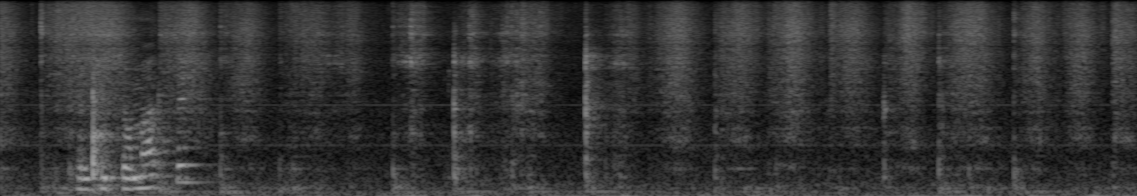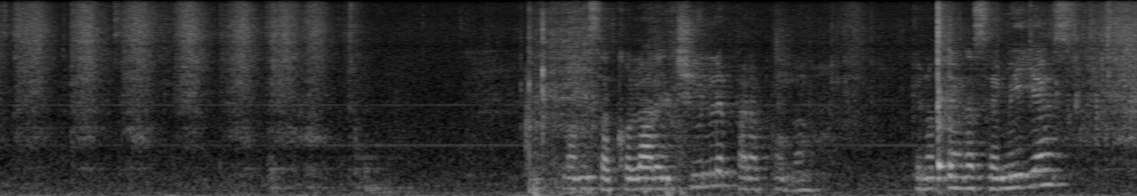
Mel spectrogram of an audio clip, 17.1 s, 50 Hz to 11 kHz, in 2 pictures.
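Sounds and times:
wooden spoon scraping noodles: 0.0 - 11.1, 12.6 - 13.1.

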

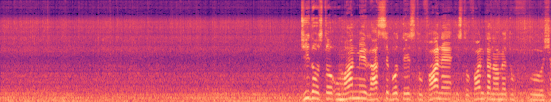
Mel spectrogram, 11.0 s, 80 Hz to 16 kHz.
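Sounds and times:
car road noise hum: 0.0 - 11.0
tyres hissing on wet road: 0.0 - 11.0.

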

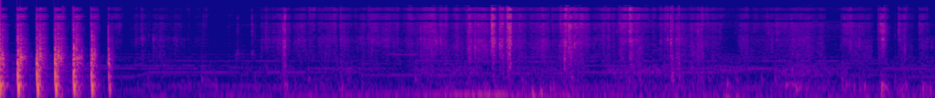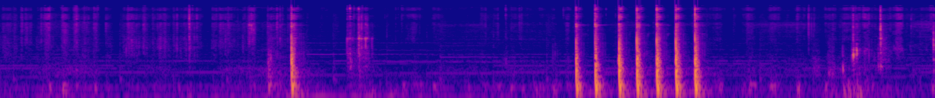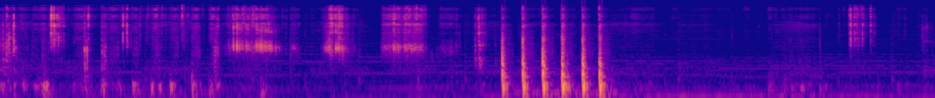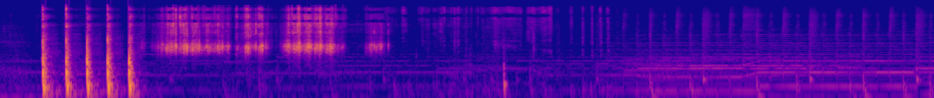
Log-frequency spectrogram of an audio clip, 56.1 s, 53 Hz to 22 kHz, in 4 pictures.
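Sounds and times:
hammer knocking on gravel: 0.0 - 1.8, 18.1 - 18.6, 22.6 - 24.7, 35.6 - 37.3, 42.7 - 44.3
background music: 0.0 - 56.0.

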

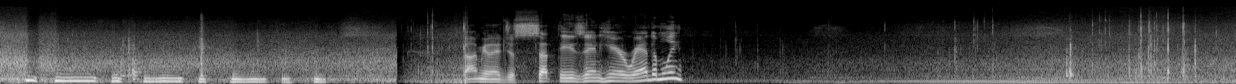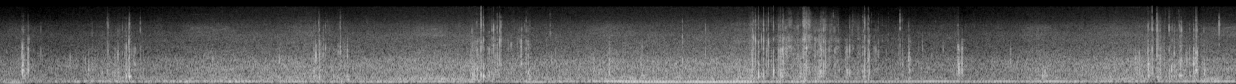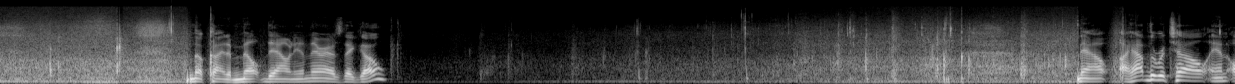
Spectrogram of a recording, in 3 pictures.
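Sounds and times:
steady low hum: 0.0 - 27.8
foil crinkling: 10.7 - 13.9, 17.0 - 17.8, 19.7 - 22.1, 23.7 - 24.6.

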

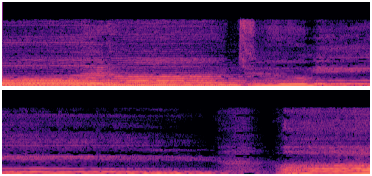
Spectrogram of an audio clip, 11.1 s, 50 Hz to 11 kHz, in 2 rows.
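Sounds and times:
men singing a cappella: 0.0 - 8.9, 9.6 - 11.0.

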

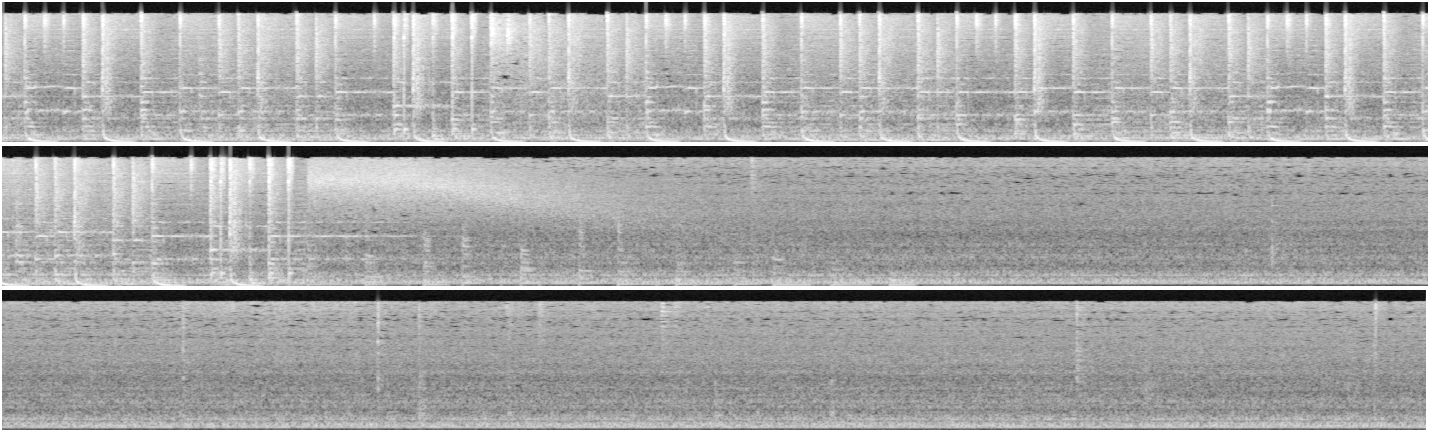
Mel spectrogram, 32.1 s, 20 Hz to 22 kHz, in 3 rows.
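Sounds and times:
machine hum: 0.0 - 19.4.

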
